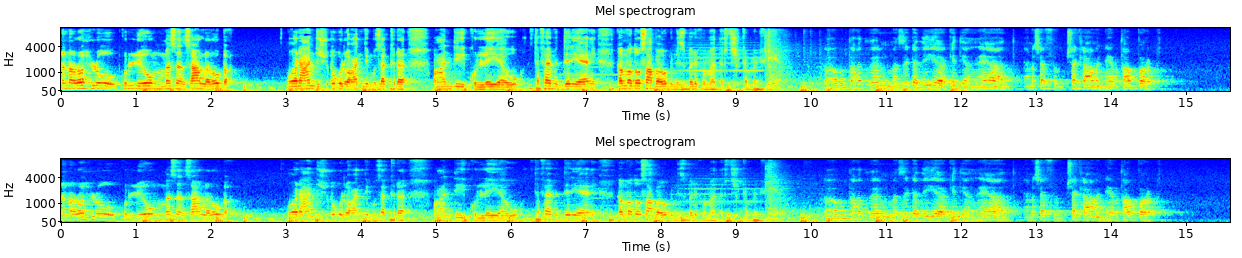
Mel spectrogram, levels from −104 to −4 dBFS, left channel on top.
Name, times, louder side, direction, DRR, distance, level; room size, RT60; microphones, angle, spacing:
voice 1, 0.0-2.3 3.0-9.6, left 7 dB, 85° left, 0.5 m, -25 dB
sound 1, 0.7-12.0, right 1 dB, 80° right, 1.3 m, -34 dB
sound 2, 5.0-12.0, left 4 dB, 65° left, 1.4 m, -48 dB
voice 2, 10.2-14.7, left 2 dB, 20° left, 1.0 m, -32 dB
14.0 x 7.3 x 5.7 m
head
